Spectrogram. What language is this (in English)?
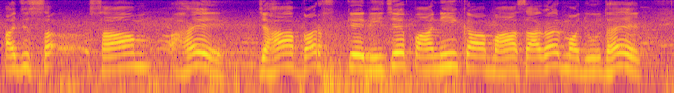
Urdu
